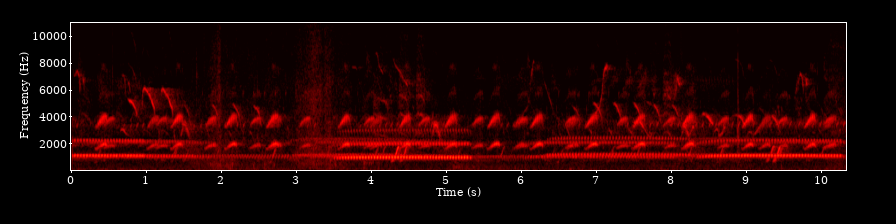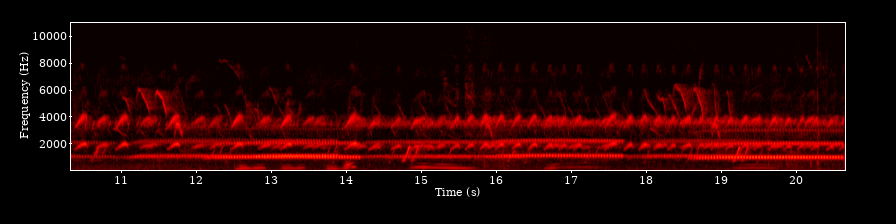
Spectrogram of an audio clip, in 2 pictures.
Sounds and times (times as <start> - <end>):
Croak: 0.0 - 20.6.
